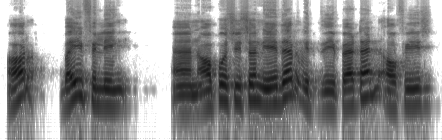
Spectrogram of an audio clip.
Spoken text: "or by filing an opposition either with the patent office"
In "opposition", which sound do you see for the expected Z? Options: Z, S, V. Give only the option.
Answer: S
